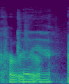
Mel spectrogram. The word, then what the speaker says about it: Courier: Courier.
